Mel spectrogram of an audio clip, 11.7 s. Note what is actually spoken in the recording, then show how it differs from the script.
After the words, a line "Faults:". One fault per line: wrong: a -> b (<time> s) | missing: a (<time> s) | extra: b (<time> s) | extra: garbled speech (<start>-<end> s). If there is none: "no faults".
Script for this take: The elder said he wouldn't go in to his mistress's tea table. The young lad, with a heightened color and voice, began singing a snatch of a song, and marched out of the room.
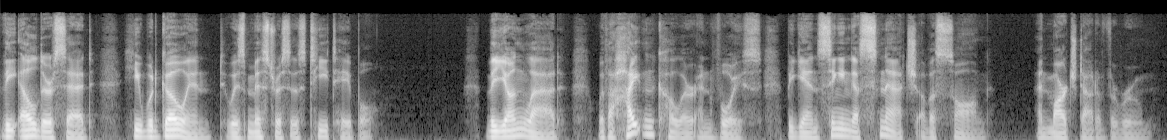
The elder said he would go in to his mistress's tea table. The young lad, with a heightened color and voice, began singing a snatch of a song, and marched out of the room.
Faults:
wrong: wouldn't -> would (1.4 s)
